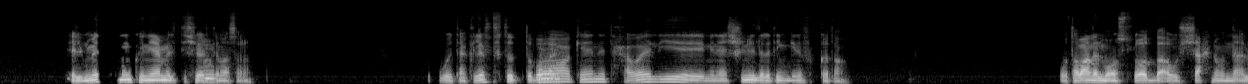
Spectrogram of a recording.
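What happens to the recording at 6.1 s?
Nothing goes wrong at 6.1 s; the speech carries on intact through that moment with no dropout, click or distortion.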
